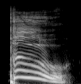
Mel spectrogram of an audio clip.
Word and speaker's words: Poo: says one of its Architects neuroscientist moo Ming poo look I'm not here to make fun of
